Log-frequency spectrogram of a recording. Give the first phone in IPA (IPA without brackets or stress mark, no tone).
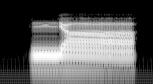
ɲ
